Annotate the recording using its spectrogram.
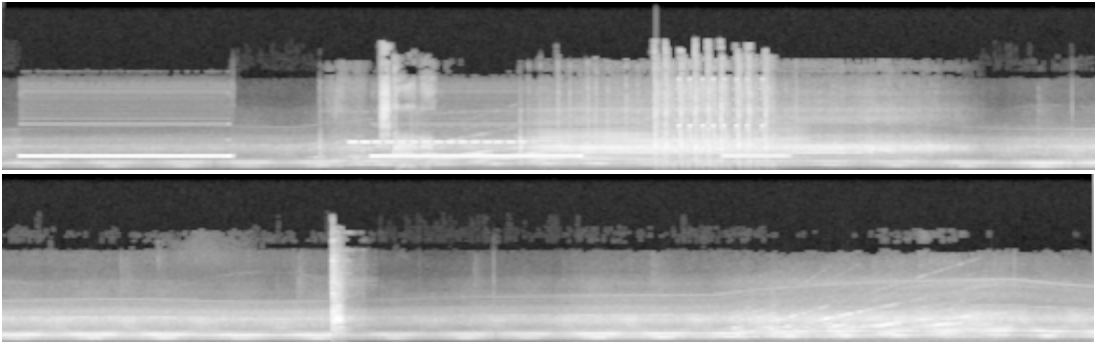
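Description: A spaceship engine hums steadily, rising and falling in pitch.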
